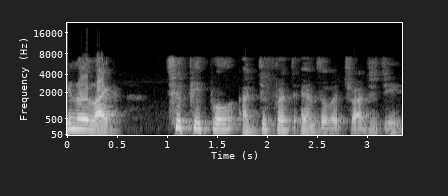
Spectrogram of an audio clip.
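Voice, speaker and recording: The man's voice has a somewhat breathy quality. He keeps to a moderate pace. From UK. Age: 60s. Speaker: journalist and YouTuber. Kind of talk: personal vlog monologue. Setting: outdoors on a balcony.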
